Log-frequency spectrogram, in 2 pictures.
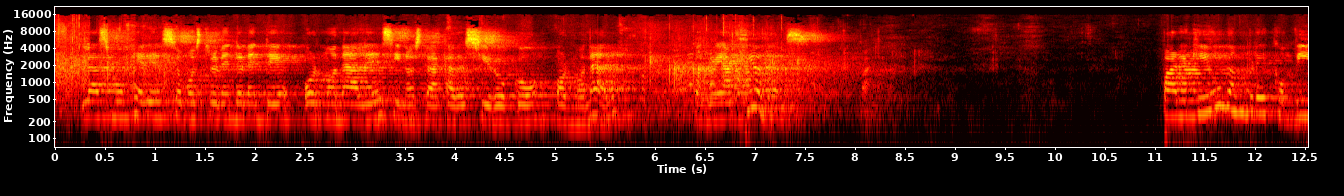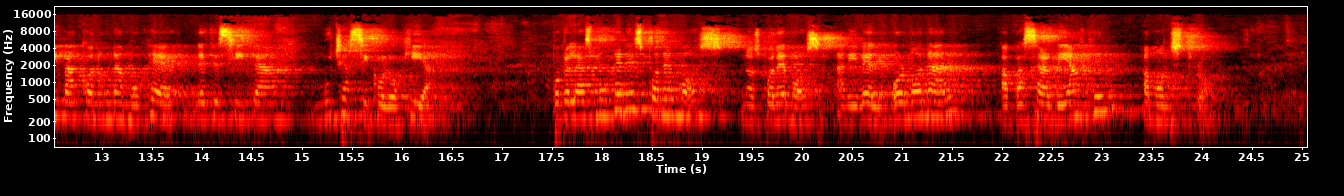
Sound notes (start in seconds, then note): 5.8 laughter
